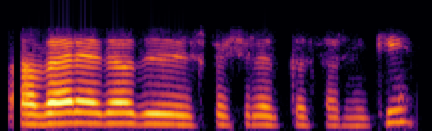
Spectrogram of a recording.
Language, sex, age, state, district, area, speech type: Tamil, female, 18-30, Tamil Nadu, Perambalur, rural, conversation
